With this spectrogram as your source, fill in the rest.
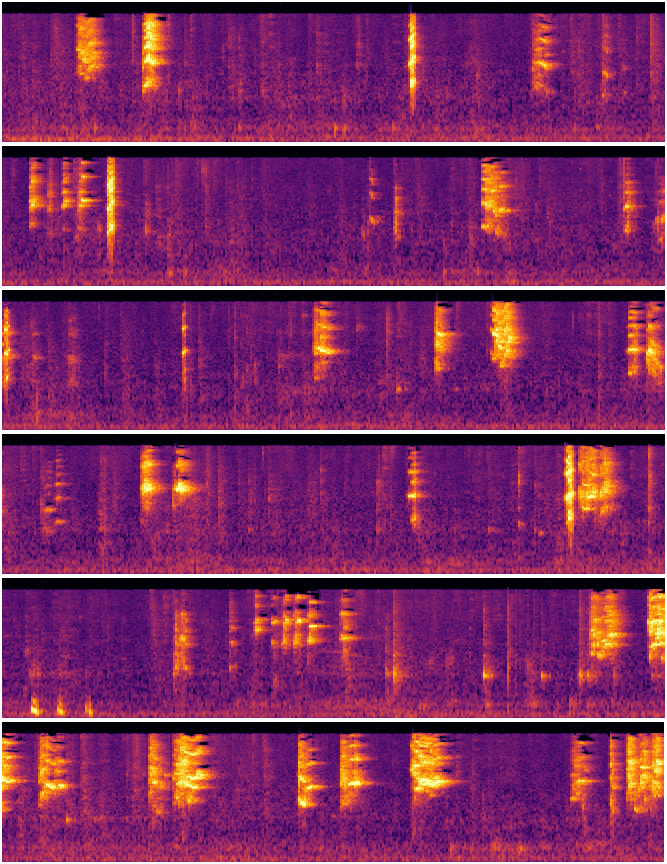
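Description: A young peach-faced lovebird gives short high chirps.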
